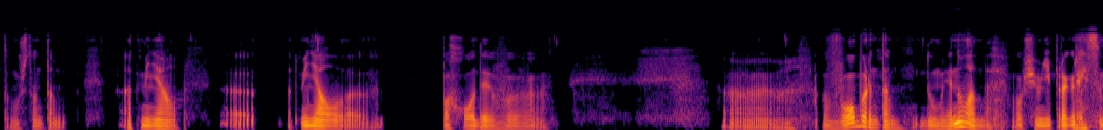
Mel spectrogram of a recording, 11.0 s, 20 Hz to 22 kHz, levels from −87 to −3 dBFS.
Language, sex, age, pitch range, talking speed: Russian, male, 20-39, 95-120 Hz, 105 wpm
